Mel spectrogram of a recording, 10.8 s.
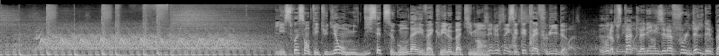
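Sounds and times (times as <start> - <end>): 
building fire alarm going off: 0.5 - 4.2
speech: 4.2 - 10.7.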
